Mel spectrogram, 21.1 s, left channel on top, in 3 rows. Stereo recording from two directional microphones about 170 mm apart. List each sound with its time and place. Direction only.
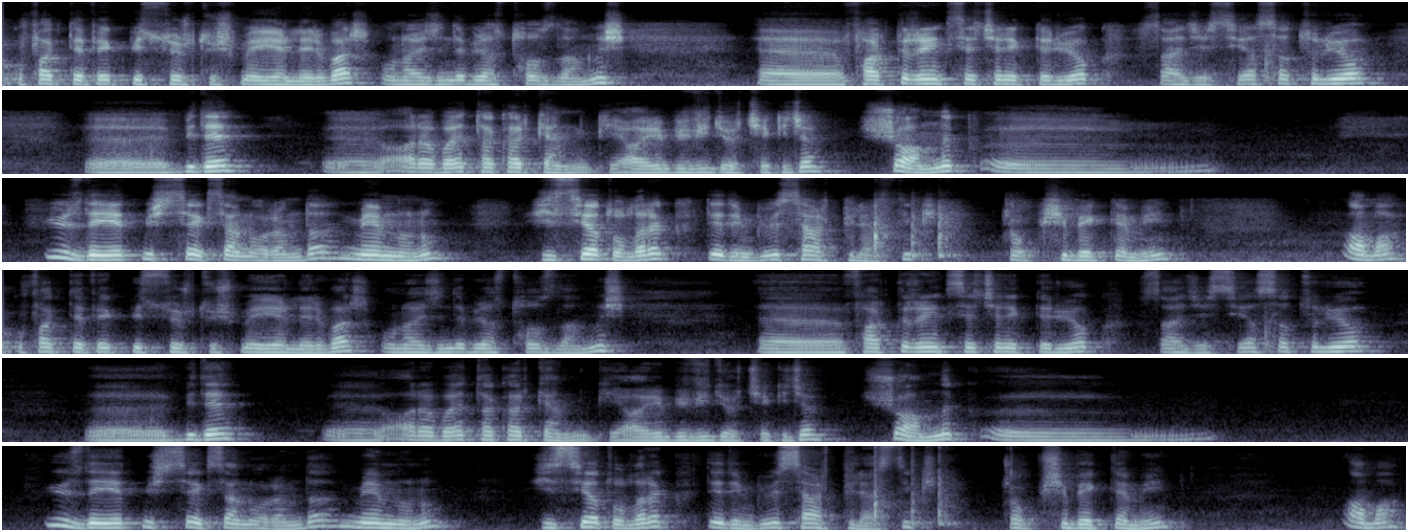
0.3 s speech: 60° right (ahead or behind)
3.8 s speech: 50° right (ahead or behind)
14.3 s speech: 60° right (ahead or behind); by 17.9 s 90° right
19.4 s speech: 70° right (ahead or behind)
20.7 s a woman's voice: 85° right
